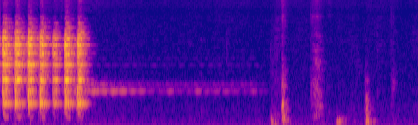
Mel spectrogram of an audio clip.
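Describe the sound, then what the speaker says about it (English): A phone ringtone rings in a quick run of about six bright, rapid pulses, then trails off, followed by faint scattered clicks and taps in an otherwise quiet room. "Oops, I gotta accept my phone call."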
